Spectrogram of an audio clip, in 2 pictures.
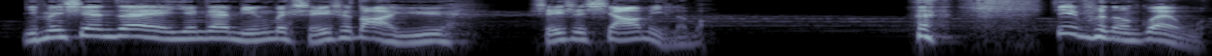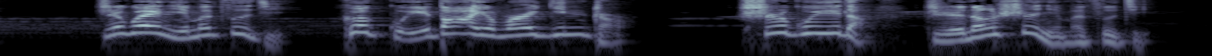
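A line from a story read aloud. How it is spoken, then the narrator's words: With a smile. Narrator (Chinese): 他笑了笑说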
